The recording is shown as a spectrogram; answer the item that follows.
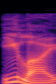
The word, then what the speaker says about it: Eli: this place is that Eli is the Hebrew pronunciation of that word but sabani is an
